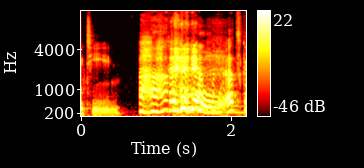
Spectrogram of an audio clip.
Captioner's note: laughs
